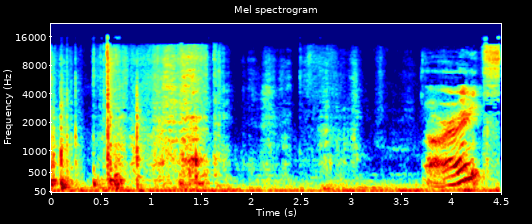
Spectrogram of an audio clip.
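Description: Cardboard perfume gift-set box being opened by hand, its packaging scraping and rubbing with small clicks. The handling is busiest in the first two seconds, then quieter.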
